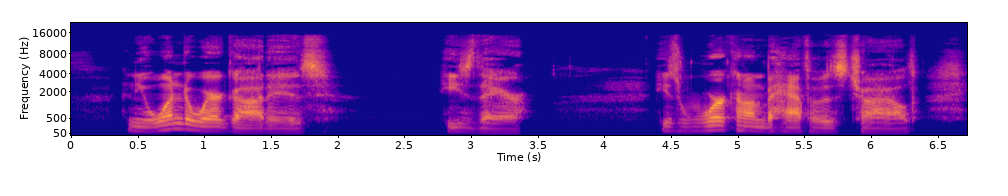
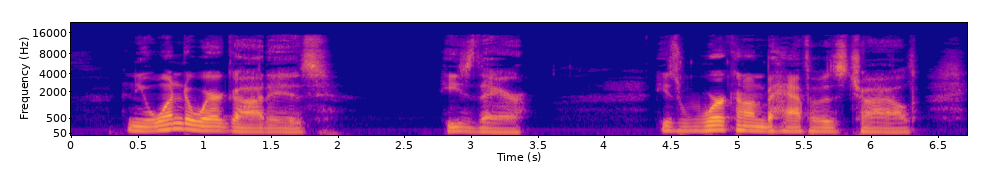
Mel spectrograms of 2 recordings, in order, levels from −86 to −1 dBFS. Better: second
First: thin; very; fading below 650 Hz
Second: none

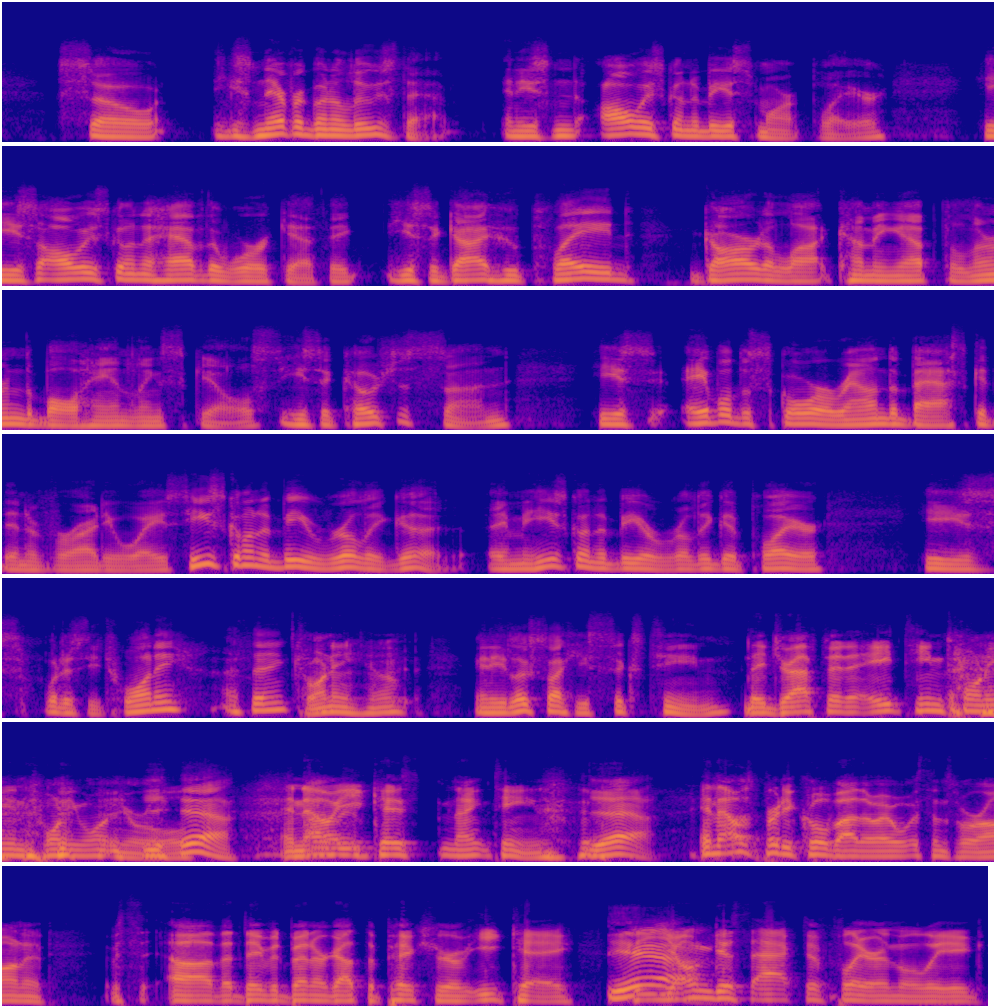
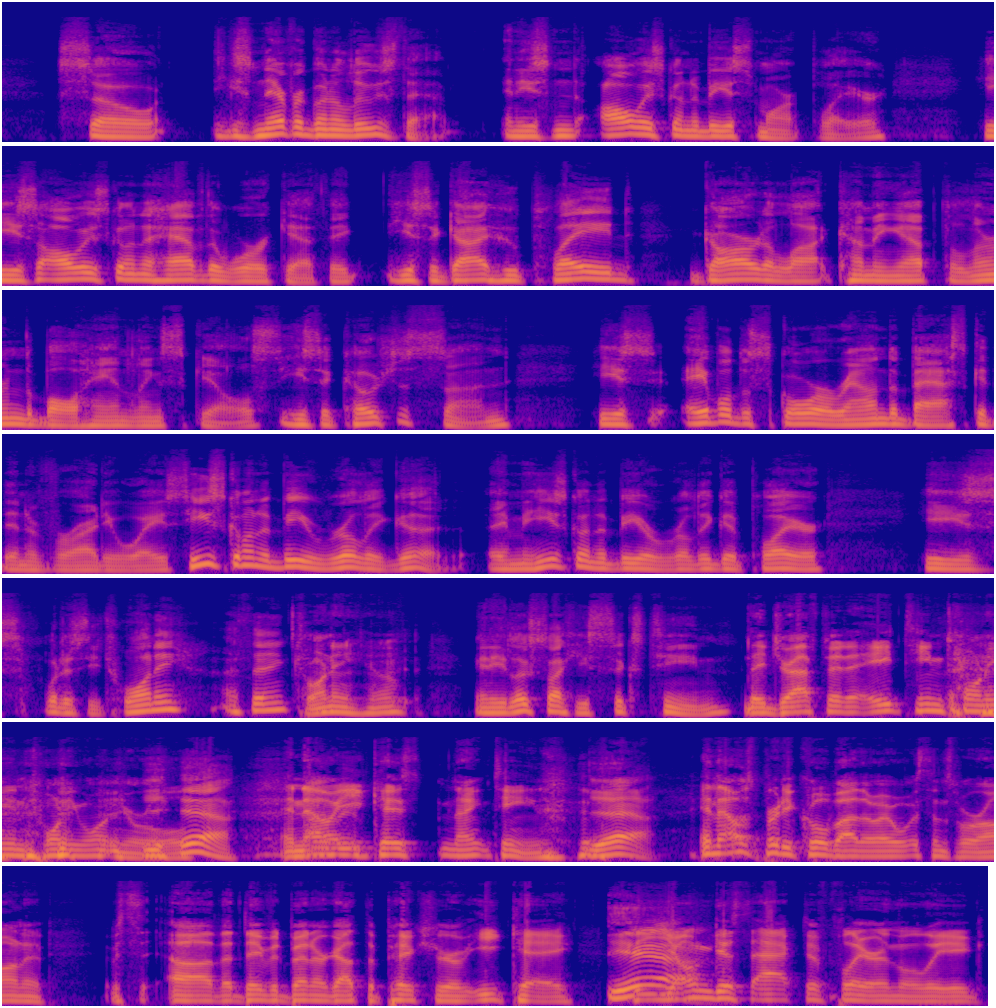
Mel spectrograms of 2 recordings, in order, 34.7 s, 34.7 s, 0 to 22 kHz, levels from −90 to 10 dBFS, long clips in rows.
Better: second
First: muffled; slightly; fading above 3.5 kHz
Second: none

